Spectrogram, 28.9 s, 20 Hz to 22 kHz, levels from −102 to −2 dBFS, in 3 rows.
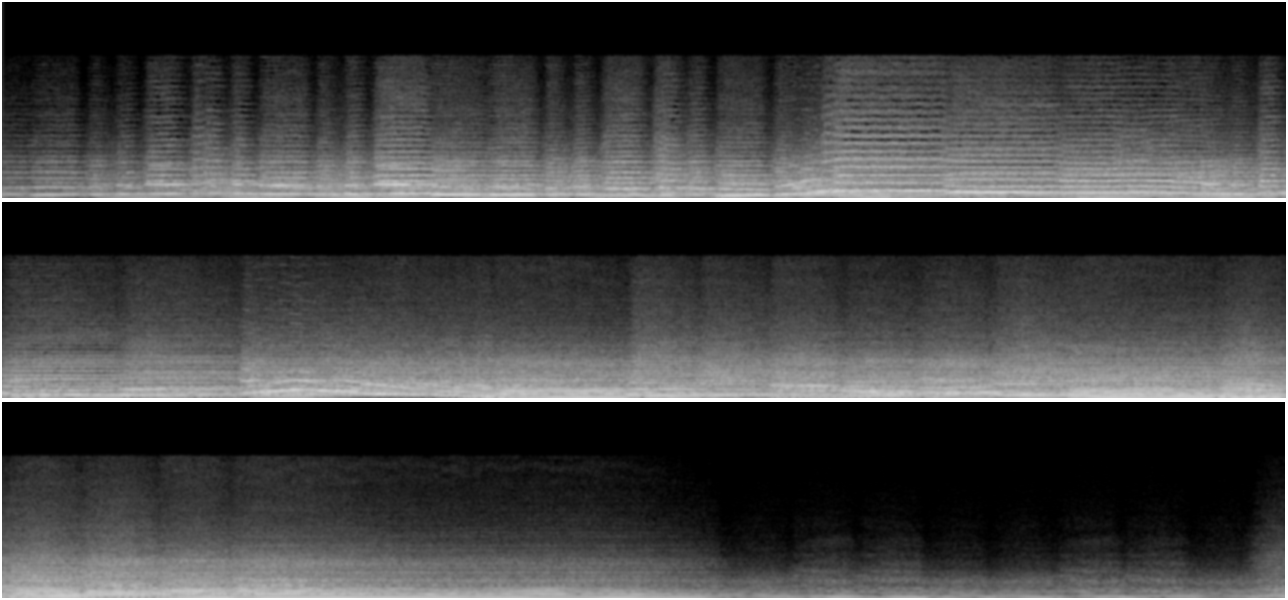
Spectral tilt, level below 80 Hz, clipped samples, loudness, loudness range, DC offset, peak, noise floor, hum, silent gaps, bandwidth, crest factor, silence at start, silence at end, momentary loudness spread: -5.5 dB/octave; -64 dBFS; under 0.1%; -21 LUFS; 15 LU; under 0.1%; -6 dBFS; -44 dBFS; none; none; 15 kHz; 16 dB; 0 s; 0 s; 14 LU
